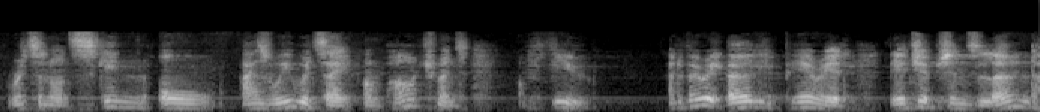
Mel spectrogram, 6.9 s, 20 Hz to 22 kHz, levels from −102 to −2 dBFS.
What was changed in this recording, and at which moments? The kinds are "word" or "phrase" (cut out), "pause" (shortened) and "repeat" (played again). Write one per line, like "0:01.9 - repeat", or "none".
0:03.5 - word

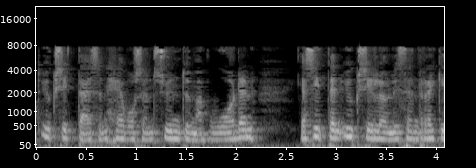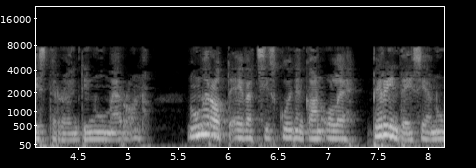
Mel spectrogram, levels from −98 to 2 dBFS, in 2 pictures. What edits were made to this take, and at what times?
none

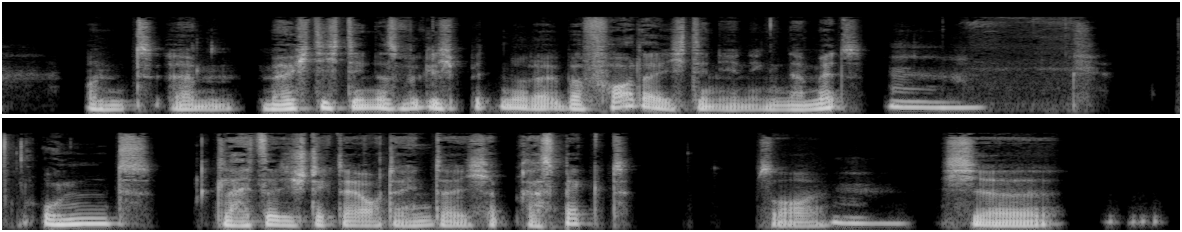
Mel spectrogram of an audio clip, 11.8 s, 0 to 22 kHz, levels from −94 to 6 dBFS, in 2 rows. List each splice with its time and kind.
none

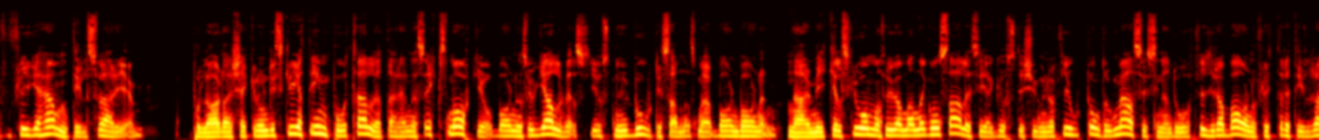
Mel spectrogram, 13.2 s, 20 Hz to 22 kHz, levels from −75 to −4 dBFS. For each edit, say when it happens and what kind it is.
0:05.3 - phrase
0:07.8 - pause
0:08.8 - word

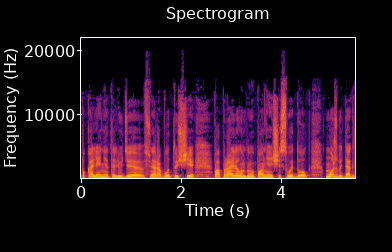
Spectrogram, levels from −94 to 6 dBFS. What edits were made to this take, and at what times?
0:01.4 - word
0:02.6 - word
0:03.3 - word

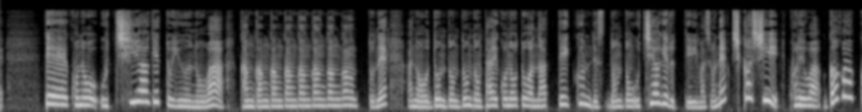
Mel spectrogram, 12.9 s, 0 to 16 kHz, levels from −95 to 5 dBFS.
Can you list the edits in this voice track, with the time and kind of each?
0:10.9 - pause
0:11.8 - pause

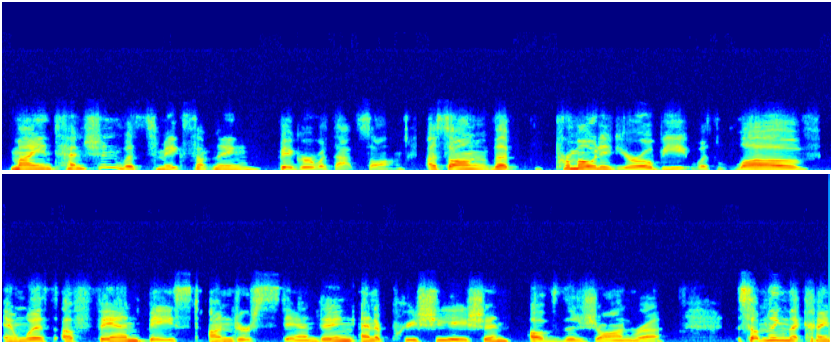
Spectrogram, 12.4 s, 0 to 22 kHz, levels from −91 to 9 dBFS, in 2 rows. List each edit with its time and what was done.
0:02.0 - pause
0:03.1 - pause
0:06.1 - pause
0:10.1 - pause

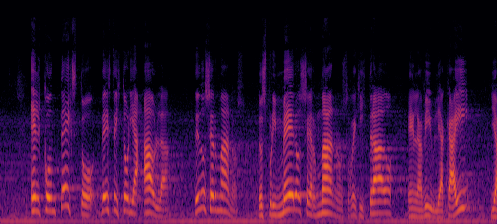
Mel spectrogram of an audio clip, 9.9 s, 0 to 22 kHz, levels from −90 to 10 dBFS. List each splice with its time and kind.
none

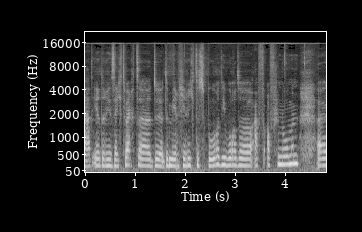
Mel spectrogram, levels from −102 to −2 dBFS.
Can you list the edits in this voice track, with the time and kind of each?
none

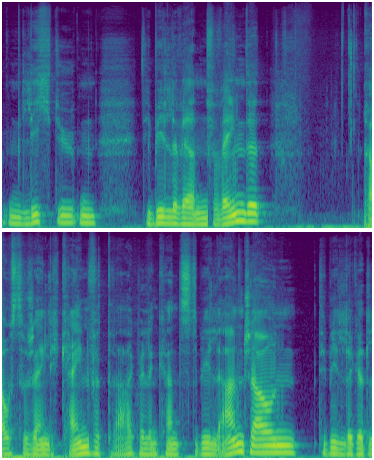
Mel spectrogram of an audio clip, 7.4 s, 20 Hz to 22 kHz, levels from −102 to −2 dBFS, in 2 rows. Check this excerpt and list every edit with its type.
0:02.0 - word
0:03.6 - phrase
0:05.6 - phrase

